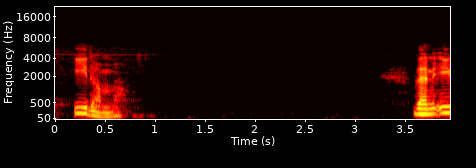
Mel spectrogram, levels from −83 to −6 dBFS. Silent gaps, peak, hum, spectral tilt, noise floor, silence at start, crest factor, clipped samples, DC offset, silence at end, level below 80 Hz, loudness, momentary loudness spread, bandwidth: none; -10 dBFS; none; -7.5 dB/octave; -76 dBFS; 0.2 s; 24 dB; under 0.1%; under 0.1%; 0 s; -66 dBFS; -30 LUFS; 16 LU; 6.8 kHz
